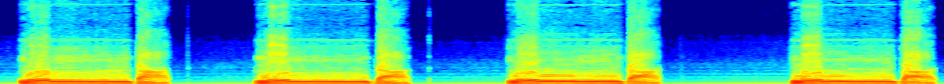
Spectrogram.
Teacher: أول حاجة هشيل النون واستبدلها بميم، الميم هخفيها، الإخفاء هيكون مع غنة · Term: الإقلاب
